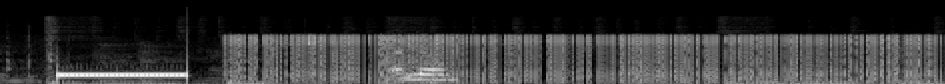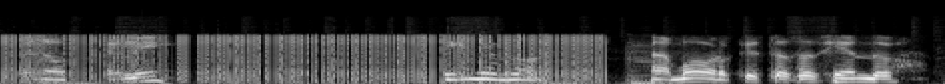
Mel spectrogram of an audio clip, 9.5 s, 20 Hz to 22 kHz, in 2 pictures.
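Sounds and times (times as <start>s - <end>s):
phone call dialing tone beep: 0.3s - 1.0s
phone line hiss as the call connects: 0.3s - 7.8s
speech: 2.0s - 2.3s, 5.3s - 5.7s, 6.9s - 9.4s.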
